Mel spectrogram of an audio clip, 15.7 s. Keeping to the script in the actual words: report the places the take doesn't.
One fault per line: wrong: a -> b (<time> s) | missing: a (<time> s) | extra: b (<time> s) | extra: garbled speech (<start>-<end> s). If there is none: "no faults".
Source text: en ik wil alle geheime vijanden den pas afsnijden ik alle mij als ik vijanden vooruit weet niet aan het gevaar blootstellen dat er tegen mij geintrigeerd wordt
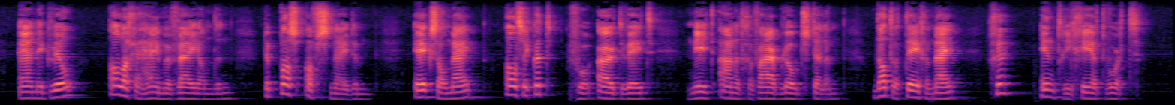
wrong: alle -> zal (5.8 s)
wrong: vijanden -> het (7.2 s)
